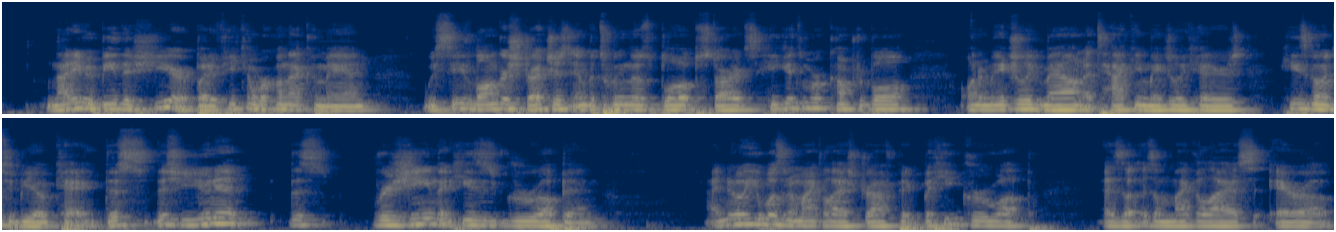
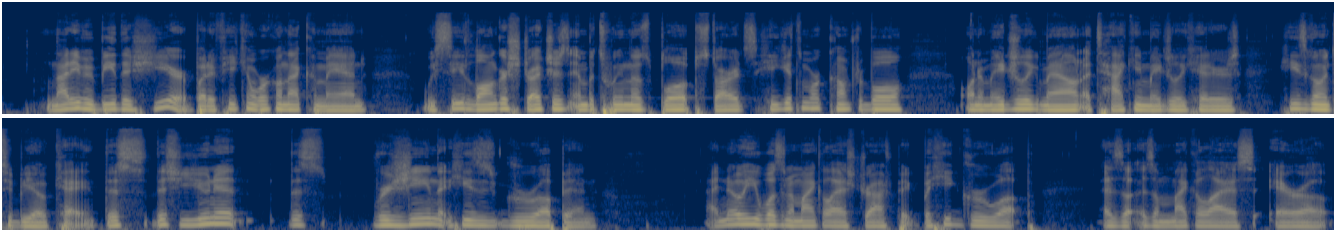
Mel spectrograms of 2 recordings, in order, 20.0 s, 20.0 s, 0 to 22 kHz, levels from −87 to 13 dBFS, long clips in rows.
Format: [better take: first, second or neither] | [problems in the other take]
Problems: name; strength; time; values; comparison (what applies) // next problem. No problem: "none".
second | room echo; slight; dies away in 0.3 s // off-mic speech; far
